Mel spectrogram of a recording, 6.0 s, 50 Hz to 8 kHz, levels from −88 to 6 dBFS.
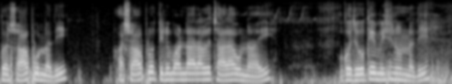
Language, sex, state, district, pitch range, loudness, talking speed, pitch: Telugu, male, Telangana, Mahabubabad, 145-165 Hz, -14 LUFS, 120 wpm, 160 Hz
